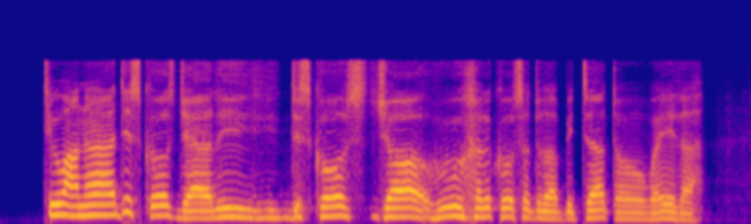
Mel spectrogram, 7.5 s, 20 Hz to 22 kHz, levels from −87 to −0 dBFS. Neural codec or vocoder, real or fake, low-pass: codec, 16 kHz in and 24 kHz out, 0.4 kbps, LongCat-Audio-Codec, two codebook decoder; fake; 7.2 kHz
